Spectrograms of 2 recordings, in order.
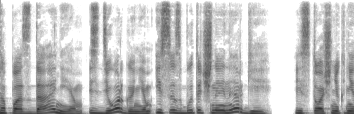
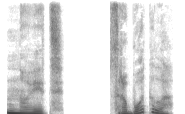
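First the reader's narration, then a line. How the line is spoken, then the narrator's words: Whisper. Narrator (Russian): Шепнула Альба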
